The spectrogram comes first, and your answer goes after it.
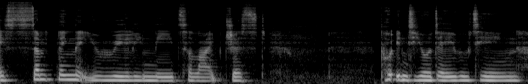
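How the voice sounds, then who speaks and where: Soft-spoken and at a medium pitch, a woman talks on a very clean recording with a silent background. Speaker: health anxiety vlogger. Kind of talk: casual vlog talk. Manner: hesitant with many fillers.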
